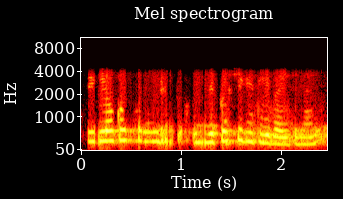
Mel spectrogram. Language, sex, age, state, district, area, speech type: Marathi, female, 18-30, Maharashtra, Ahmednagar, urban, conversation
